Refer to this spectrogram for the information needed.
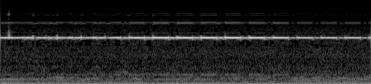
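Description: smoke alarm going off

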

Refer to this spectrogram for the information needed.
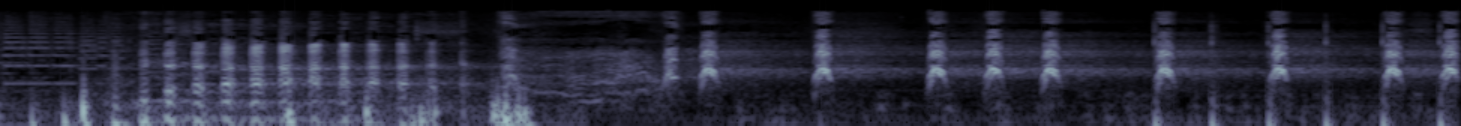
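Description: small dogs barking

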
